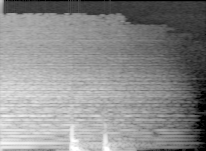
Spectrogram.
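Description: Short intro jingle fading out, with two low thumps about a third of a second apart near the middle of the fade.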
